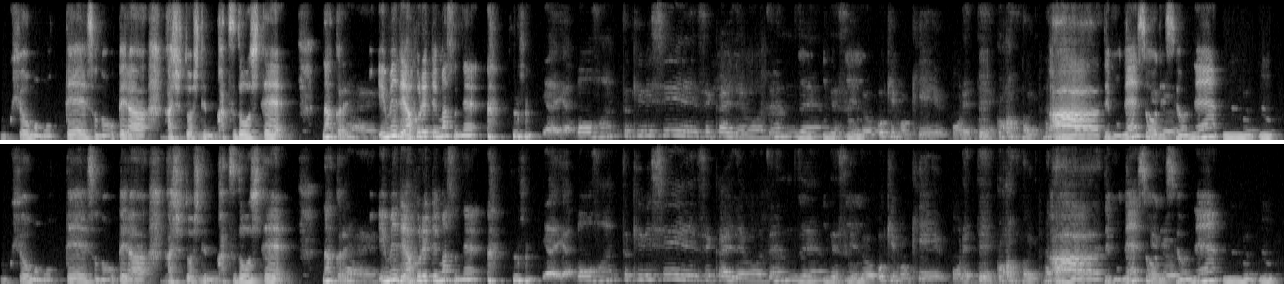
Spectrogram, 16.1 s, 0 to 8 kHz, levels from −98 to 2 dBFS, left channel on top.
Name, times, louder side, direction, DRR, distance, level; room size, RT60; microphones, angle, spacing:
voice 1, 0.0-4.4 4.7-6.7 10.0-10.8 12.2-12.4 13.1-15.9, left 4 dB, 60° left, 0.4 m, -27 dB
voice 2, 2.0-2.7 4.3-5.0 6.8-13.3 14.1-14.7 15.5-15.9, right 1 dB, 10° right, 1.3 m, -38 dB
4.1 x 2.3 x 4.6 m
head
